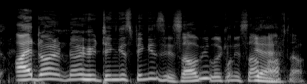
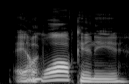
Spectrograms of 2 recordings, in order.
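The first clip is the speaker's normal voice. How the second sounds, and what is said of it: Put-on New York accent. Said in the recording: “it's a full-on New York accent”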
